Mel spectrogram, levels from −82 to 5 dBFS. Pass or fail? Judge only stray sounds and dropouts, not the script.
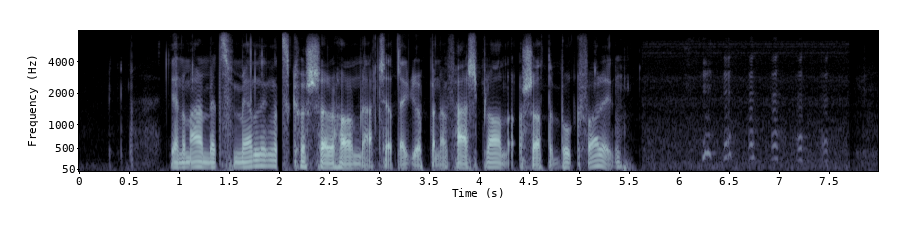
fail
